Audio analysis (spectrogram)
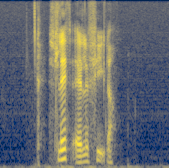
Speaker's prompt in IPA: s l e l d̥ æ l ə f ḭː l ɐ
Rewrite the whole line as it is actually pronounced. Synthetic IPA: s l e d̥ æ l ə f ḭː l ɐ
